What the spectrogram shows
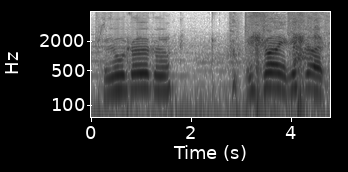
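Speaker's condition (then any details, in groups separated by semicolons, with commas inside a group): Cerebral palsy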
